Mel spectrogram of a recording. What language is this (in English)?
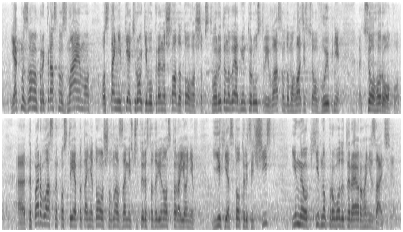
Ukrainian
